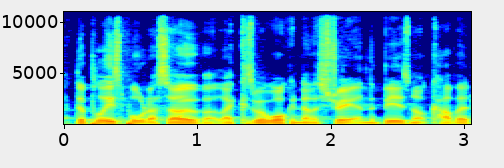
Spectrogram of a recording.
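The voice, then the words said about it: Australian accent. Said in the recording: “Where is your accent from?" And we're from Australia.”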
